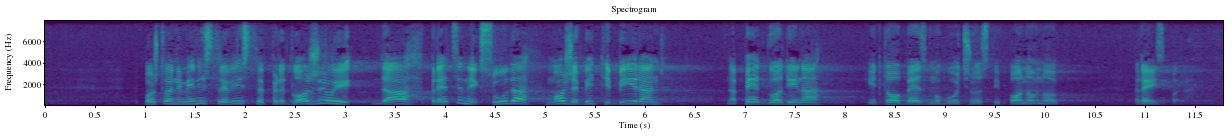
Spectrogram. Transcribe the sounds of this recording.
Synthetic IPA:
po̞ʃt̪oʋaniminist̪ɾeʋiːst̪e̞pɾe̞d̪lˠo̞ʒilid̪apɾe̞ːt̪sje̞d̪niksuːd̪amo̞ʒe̞bit̪ibiːɾanː | ape̞ːt̪ɡo̞d̪ina | it̪o̞ːbe̞zmo̞ɡuːt͡ɕno̞st̪ipo̞no̞ʋno̞ɡ | ɾeizbo̞̰ɾa

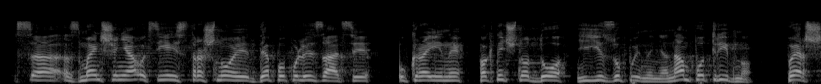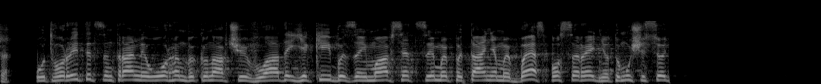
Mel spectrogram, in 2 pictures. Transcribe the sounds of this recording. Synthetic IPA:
szmɛnʲʃenʲːɐɔt͡sʲijɛjist̪ɾɐʃnɔjid̪ɛpɔpʊlʲizɑt͡sʲiji | ukɾɐjinɪfɐkt̪ɪt͡ʃnɔd̪ɔjijizʊpɪnenʲːɐnɑmpɔt̪ɾʲibnɔ̰ | pɛrʃɛ | ʊt̪ʋɔɾɪt̪ɪt̪sent̪ɾɑlʲnɪjɔrɦɐnʋɪkɔnɑwt͡ʃɔjiʋlˠɑd̪ɪjɐkɪjbɪzɐjmɑwsʲɐt̪sɪmɪpɪt̪ɑnʲːɐmɪbɛspɔseɾɛdʲnʲɔt̪ɔmuʃt͡ʃɔsʲɔ

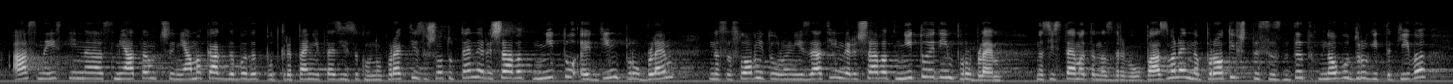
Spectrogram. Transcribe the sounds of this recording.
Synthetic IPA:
asnɐist̪inəsmʲjat̪əmt͡ʃɛnʲaməkaɡd̪ɐbɤd̪ət̪̚pot̪kɾɛpɛnit̪ɛzizɐkonopɾoɛk̚t̪izɐʃt̪ɔt̪ot̪ɛnɛɾɛʃavət̪nit̪oʔɛd̪inpɾoblɛm | nɐsɐslˠɔvnit̪ɛoɾɡɐnizat̪siːnɛɾɛʃavət̪nit̪oɛd̪inpɾoblɛm | nɐsist̪ɛmət̪ənɐzd̪ɾɐvɛopazvɐnɛnɐpɾɔt̪ifʃt̪ɛsəzd̪ɐd̪ɤt̪mnɔɡʊd̪ɾuɡʲit̪ɐkivə

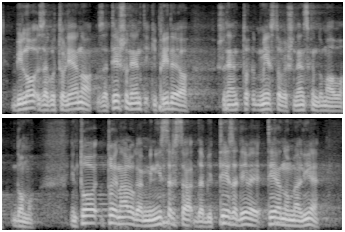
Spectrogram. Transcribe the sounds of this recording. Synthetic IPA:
bilozaɡɔt̪ɔwljɛːnɔzat̪eːʃt̪ud̪ɛnt̪ikipɾiːd̪ɛjɔ | ʃt̪ud̪ɛnt̪ɔmeːst̪ɔʋəʃt̪ud̪ɛnt̪skɛmd̪ɔmɔʋɔd̪oːmu | int̪ot̪oːjɛnaːlɔɡaminiːst̪əɾst̪ʋad̪abit̪ezad̪eːʋɛt̪eanɔmalijɛ

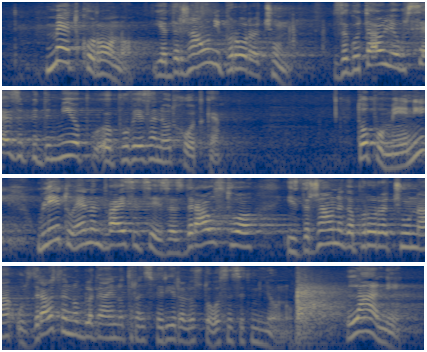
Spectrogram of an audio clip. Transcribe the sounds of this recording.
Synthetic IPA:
mɛt̪kɔɾoːnɔ̰jɛd̪əɾʒawnipɾoːɾat͡ʃunzaɡɔt̪aːwljawsɛzɛpid̪ɛmijɔpɔʋeːzanɛɔt̪xoːt̪kɛ̰ | t̪oːpɔmeːniwleːt̪uɛːnand̪ʋajsɛt̪sɛjɛzazd̪ɾawst̪ʋɔizd̪əɾʒaːwnɛɡapɾoːɾat͡ʃunaʔuzd̪ɾawst̪ʋɛnɔblaɡaːjnɔt̪ɾansfɛɾiːɾalɔst̪ooːsəndɛsɛt̪miljo̰ːnɔ̰wlaːnḭ

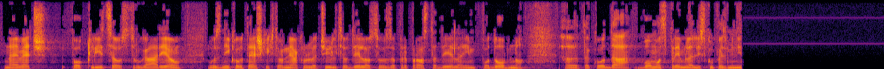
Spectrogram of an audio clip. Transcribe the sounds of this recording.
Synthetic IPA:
najʋɛt͡ʃ | pɔkliːt̪sɛwst̪ɾuɡaːɾjɛwʋɔzniːkɔwt̪ɛːʃkixt̪ɔɾnjaːkɔwlat͡ʃilt̪sɛwd̪eːlawt̪sɛwzapɾɛpɾɔːst̪ad̪eːlainpɔd̪oːbnɔ | t̪akoːd̪abomɔspɾeːmlaliskuːpajzmini

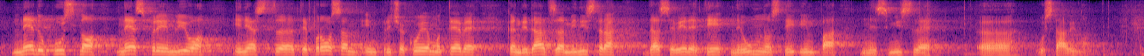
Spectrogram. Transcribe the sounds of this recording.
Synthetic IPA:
nɛd̪ɔpust̪nɔnɛspɾɛjɛmliːʋɔ | injɛst̪t̪ɛpɾoːsəminpɾit͡ʃakuːjɛmɔt̪ːɛːbɛ | kand̪id̪aːt̪zaminist̪ɾad̪asɛʋeːd̪ɛt̪eːnɛumnɔst̪iʔimpanɛsmiːslɛ | ust̪a̰ːʋimɔ̰

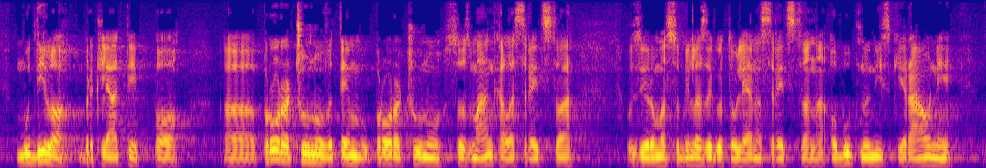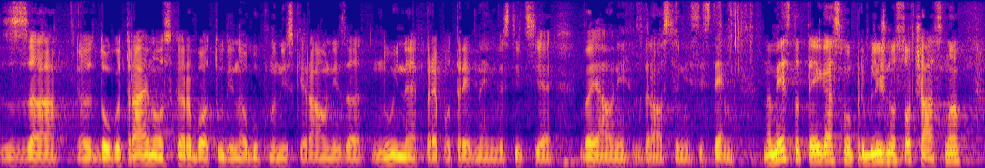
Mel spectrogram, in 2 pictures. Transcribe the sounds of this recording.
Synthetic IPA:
mud̪ilɔbəɾklʲjaːt̪ipɔ | pɾoɾat͡ʃunuʋət̪emupɾoɾat͡ʃunusɔzmaŋkalasɾet̪st̪ʋa | ɔziɾɔmasɔbilazaɡɔt̪ɔwljɛːnasɾet̪st̪ʋanaʔɔbupnɔniskiɾawni | zad̪ɔwɡɔt̪ɾajnɔːskəɾbɔt̪ud̪inaɔbupnɔniskiɾawnizanujnɛpɾɛpɔt̪ɾeːbnɛinʋɛst̪iːt̪sijɛʋəjawnizd̪ɾa̰wst̪ʋɛnisist̪em | namest̪ɔt̪eɡasmɔpɾibliʒnɔsɔt͡ʃasnɔ

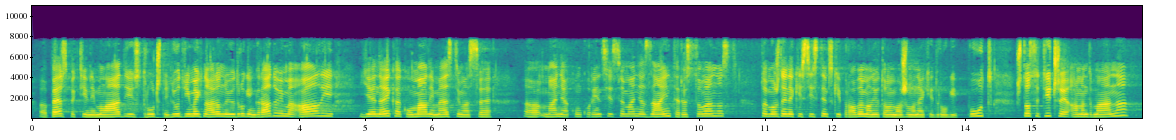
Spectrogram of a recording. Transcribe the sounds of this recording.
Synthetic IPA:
pe̞ɾspek̚t̪iʋnimlˠaːd̪ist̪ɾut͡ʂniʎuːd̪iimajixnaːɾaʋnoiud̪ɾuɡimɡɾad̪o̞ʋimaʔali | je̞nekakoumaːlimːest̪imasʋe | maɲakoŋkuɾeːnt̪sijasʋemaɲazaint̪e̞ɾeso̞ʋano̞st̪ | t̪oːjemo̞ʒd̪ainekisist̪emskipɾo̞blemaliut̪o̞me̞mo̞ʒemonekid̪ɾuɡipuːt̪ʃt̪o̞se̞t̪iːt͡ʂe̞ʔamand̪maːna

